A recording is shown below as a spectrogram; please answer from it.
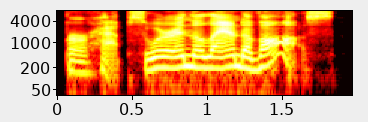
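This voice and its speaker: A fussy storybook hen, acted out by a woman narrator. She is prim and skeptical, anxious by temper and quick to take fright. The sound is close and dry. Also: mid-range voice, animated, pushed and bright, dry recording. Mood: prim, doubtful. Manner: prim, skeptical, easily alarmed. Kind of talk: audiobook character voice.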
